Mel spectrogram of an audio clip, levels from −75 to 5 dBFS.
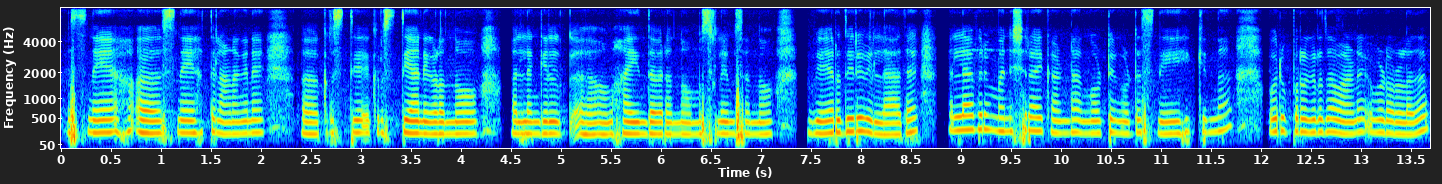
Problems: constant background noise, low volume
